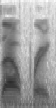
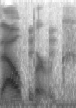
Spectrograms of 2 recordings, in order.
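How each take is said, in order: First: The second syllable sounds like 'break'. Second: The second syllable sounds like 'burk'. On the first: The speaker calls it wrong. "They pronounce it as Outbreak. I don't" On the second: The speaker calls it right. "It's Outburk. There's no E A in it"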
